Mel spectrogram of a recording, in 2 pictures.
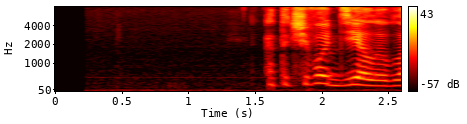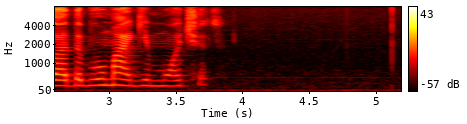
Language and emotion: Russian, angry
